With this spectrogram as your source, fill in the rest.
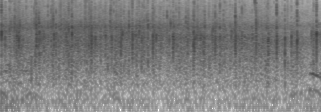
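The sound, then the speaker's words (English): Steady, sustained applause from a standing crowd, a dense wash of many hands clapping at an even level for the full stretch, with a few faint voices mixed in. “I'm sure he appreciates the applause, and all of our veterans appreciate you standing.”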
